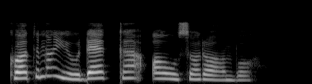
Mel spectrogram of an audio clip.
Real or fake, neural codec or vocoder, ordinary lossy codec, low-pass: fake; codec, 16 kHz, 1 kbps, FunCodec, trained on LibriTTS, 50 frames a second; none; 7.2 kHz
